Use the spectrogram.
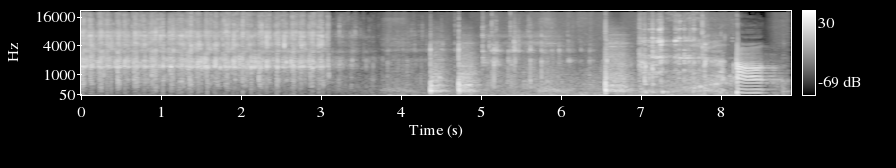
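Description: Cocktail shaker with apple juice and Scotch shaken hard, a dense rattling clatter of ice and liquid for a few seconds, then scattered knocks and clinks, close up with a voice briefly present.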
